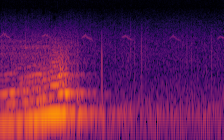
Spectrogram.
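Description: A man's short wordless vocal sound, like a grunt or 'hmm', rising in pitch and then levelling off, over within the first second.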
